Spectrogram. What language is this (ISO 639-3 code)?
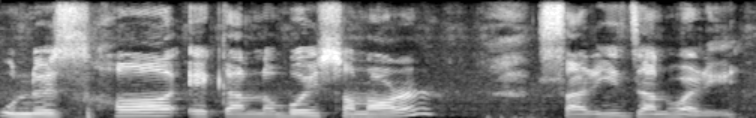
asm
